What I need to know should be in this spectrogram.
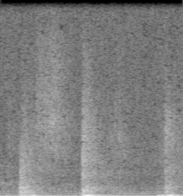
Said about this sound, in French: Nicolas ouvre la porte du dépôt des médicaments.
